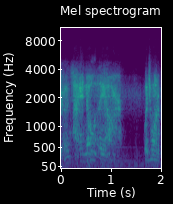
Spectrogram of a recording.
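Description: Speech only: spoken dialogue, with a brief pause a little past halfway.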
